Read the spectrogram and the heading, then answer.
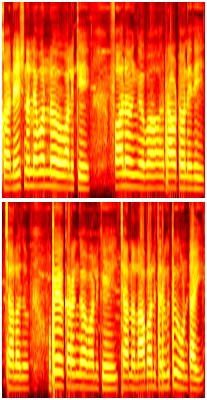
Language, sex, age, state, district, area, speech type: Telugu, male, 18-30, Andhra Pradesh, Guntur, urban, spontaneous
